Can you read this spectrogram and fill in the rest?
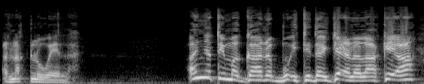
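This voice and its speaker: A man's voice: high-pitched, very animated, normal speed, pushed and bright, faint music behind, exaggerated voice. A Filipino man playing an angry, domineering father in a radio drama, scornful and threatening. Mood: stern, menacing. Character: angry, domineering father opposing his daughter's marriage.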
